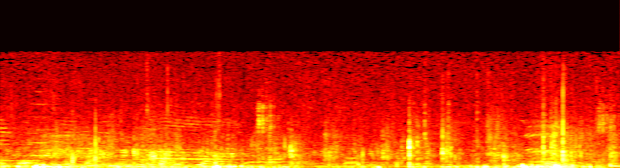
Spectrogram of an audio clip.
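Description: Indistinct background talk from people nearby, with light taps and clatter of young goats' hooves on wooden tree stumps as the kids climb and jump.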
